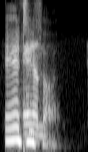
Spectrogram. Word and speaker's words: Antifa: Well, I've heard that they put the emphasis on the first syllable. – Antifa.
